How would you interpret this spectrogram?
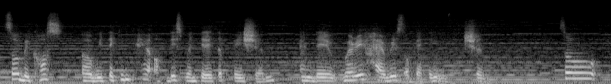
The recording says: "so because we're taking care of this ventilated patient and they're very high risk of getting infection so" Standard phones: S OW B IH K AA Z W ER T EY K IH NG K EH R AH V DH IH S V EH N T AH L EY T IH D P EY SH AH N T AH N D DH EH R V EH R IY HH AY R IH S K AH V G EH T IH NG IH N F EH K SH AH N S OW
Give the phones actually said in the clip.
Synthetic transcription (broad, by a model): S OW B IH K AA S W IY T EY K IH NG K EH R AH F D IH S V EH N T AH L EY T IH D P EY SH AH N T AH N D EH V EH R IY HH AY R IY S AH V G EH T IH NG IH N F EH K SH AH N S OW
